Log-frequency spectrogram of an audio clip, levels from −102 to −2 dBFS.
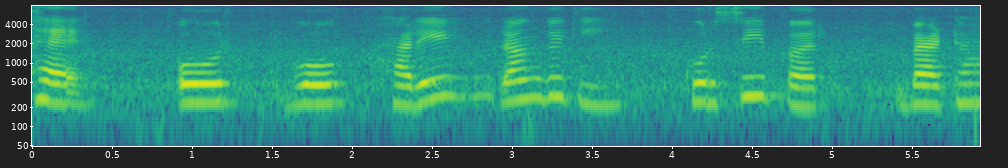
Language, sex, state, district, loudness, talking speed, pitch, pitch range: Hindi, female, Haryana, Rohtak, -18 LUFS, 90 wpm, 245 Hz, 225-300 Hz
